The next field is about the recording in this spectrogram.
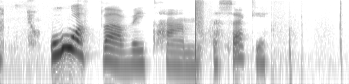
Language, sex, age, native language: Icelandic, male, 7, Italian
